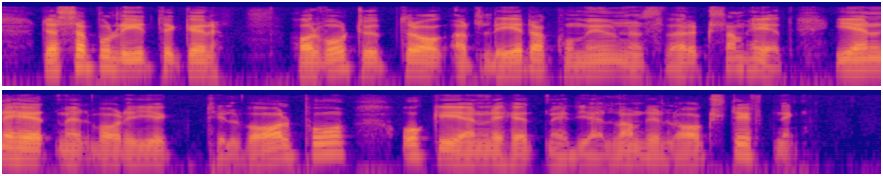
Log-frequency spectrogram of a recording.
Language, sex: Swedish, male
